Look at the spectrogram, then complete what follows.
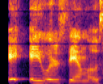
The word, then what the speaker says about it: Ehlers-Danlos: Ehlers-Danlos syndrome. Ehlers-Danlos.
